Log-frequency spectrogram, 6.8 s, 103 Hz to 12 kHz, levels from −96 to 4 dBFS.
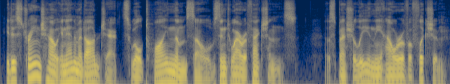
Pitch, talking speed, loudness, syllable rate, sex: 90 Hz, 160 wpm, -18 LUFS, 5.7 syllables/s, male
